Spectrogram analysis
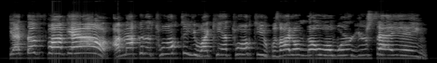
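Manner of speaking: loud, high-pitched telling-off; angry outburst. Acted. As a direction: yell them away in exasperation. Acted rant at foreign speaker.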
